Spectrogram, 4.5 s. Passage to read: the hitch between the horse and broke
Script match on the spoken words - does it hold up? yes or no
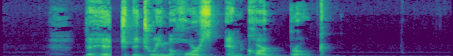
no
